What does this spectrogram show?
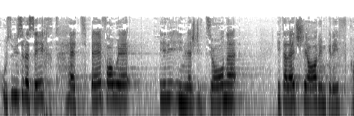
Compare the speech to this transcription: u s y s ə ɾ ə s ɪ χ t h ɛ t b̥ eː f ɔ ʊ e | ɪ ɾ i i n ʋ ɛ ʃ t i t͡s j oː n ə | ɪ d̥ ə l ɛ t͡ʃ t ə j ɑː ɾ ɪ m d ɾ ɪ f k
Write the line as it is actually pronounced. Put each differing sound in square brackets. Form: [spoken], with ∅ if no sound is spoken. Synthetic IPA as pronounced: u s y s ə ɾ ə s ɪ χ t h ɛ t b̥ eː f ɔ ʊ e | ɪ ɾ i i n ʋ ɛ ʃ t i t͡s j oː n ə | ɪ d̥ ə l ɛ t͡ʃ t ə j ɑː ɾ ɪ m [ɡ] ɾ ɪ f k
